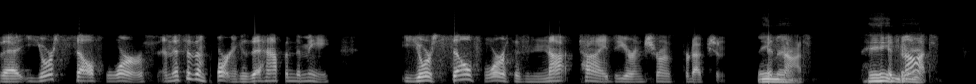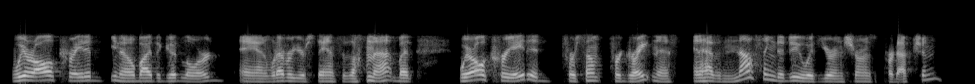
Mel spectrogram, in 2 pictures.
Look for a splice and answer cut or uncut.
uncut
